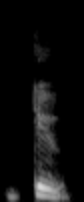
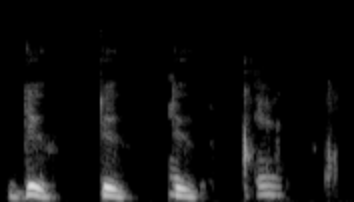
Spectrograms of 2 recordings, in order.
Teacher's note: You pronounce the D up against the front teeth, up against the top front teeth. Do. Not do as in English with the tongue at the top of the palate, but against the teeth.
